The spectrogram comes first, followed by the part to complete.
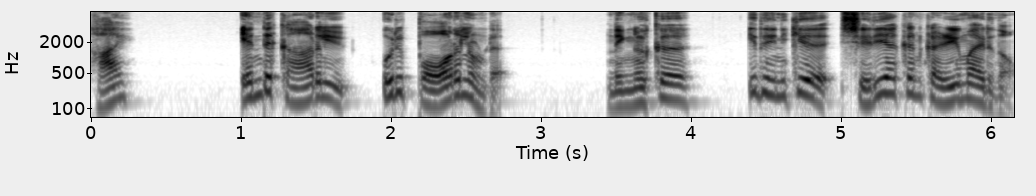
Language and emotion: Malayalam, surprised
